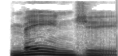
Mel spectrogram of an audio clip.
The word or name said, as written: mangey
